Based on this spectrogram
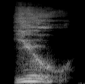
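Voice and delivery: a high, soft hissed word; villain hissing at the woman, mildly voiced. A narrator's reading. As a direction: spit the word out quietly. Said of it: "he hissed".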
